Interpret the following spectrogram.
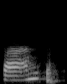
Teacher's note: Labiodental sounds are articulated using the lower lip and therefore the upper front teeth.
